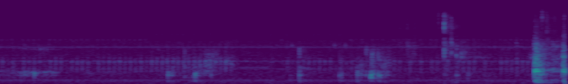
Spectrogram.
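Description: Faint sips and swallows of beer drunk from a glass: a few soft, short gulping sounds spread over a few seconds, over a faint steady hum.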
